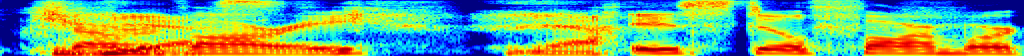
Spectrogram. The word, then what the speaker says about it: charivari: English as well and English has a tendency to slur words and clip them short thus over time shiveri became a common pronunciation the spelling is sometimes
